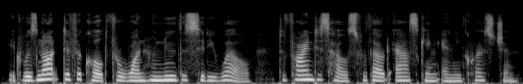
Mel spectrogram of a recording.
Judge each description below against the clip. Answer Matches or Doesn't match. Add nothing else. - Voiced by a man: Doesn't match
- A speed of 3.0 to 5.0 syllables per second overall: Doesn't match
